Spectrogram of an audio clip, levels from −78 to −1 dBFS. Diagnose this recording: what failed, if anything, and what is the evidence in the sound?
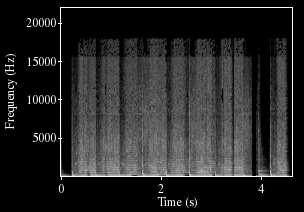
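From 2.81 to 3.91 s the sound drags and hiccups: eleven brief holds, the longest 79 ms, together about 216 ms or a fifth of that span. These are repeated stalls (stutter) at the network stage: packets arrived late, the jitter buffer kept running dry, and the receiver stretched the last sound each time. Nothing is lost, only delayed.

At 4.48 s the sound sticks and holds as a continued buzz or hiss for 144 ms, running to the end without dropping to silence. This is likely a call audio freeze in the network path: held-up packets emptied the jitter buffer, so the receiver extended the final sound, adding 144 ms of delay.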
